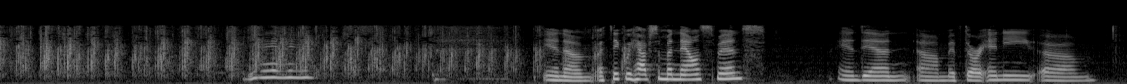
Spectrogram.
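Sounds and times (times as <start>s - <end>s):
audience clapping: 0.0s - 6.4s
speech: 2.4s - 3.4s, 4.3s - 4.6s, 5.4s - 7.7s, 8.4s - 11.0s.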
